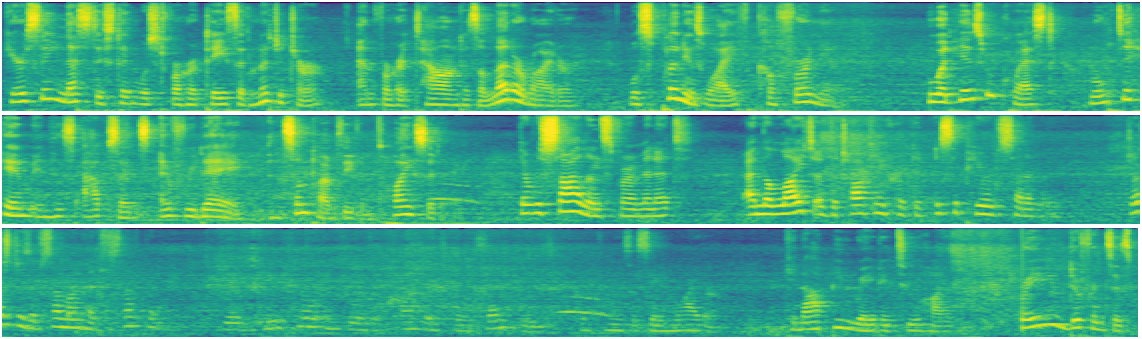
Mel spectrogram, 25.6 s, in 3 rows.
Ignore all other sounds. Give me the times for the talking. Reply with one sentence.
The talking can be heard from 0.0 to 25.5 s.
